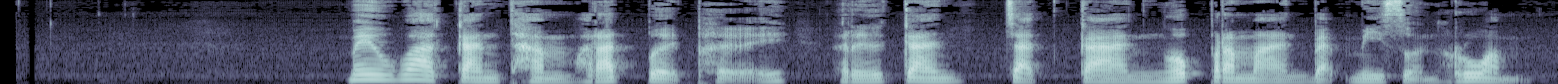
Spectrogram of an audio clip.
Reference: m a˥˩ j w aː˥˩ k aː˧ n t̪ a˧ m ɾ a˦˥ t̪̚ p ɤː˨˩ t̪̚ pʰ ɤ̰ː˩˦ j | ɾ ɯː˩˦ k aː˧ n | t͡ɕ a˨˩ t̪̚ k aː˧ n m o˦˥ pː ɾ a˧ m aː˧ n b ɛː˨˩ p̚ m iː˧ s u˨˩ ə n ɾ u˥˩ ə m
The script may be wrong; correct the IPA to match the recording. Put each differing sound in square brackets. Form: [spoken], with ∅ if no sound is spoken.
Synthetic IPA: m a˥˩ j w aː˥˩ k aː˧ n [t̪ʰ] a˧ m ɾ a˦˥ t̪̚ p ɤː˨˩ t̪̚ pʰ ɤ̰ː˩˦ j | ɾ ɯː˩˦ k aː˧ n | t͡ɕ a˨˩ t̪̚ k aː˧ n [ŋ] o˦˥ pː ɾ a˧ m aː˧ n b ɛː˨˩ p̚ m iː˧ s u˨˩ ə n ɾ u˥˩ ə m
